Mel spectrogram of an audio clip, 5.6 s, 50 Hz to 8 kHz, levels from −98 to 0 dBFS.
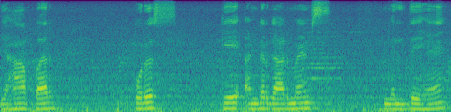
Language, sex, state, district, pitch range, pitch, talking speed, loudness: Hindi, male, Uttar Pradesh, Lalitpur, 130-145 Hz, 135 Hz, 75 wpm, -16 LUFS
